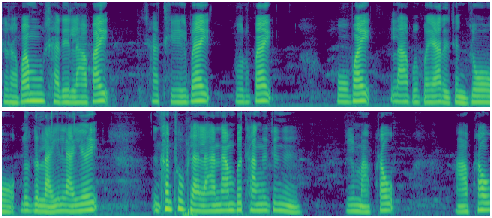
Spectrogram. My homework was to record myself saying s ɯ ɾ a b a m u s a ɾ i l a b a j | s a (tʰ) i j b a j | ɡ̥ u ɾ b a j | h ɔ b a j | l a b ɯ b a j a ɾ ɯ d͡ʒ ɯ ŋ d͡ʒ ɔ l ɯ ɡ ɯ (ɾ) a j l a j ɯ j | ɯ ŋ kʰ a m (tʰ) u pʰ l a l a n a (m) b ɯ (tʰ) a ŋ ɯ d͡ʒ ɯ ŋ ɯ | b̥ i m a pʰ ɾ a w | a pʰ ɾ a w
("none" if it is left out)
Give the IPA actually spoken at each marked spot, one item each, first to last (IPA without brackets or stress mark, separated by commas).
tʰ, l, tʰ, m, tʰ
